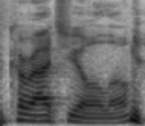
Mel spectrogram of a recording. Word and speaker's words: Caracciolo: Excited, Charles, because I cannot pronounce it. Charles, tell us your name. It's Caracciolo.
